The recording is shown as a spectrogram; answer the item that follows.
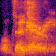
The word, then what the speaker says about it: Wilkes-Barre: in the AHL, or Wilkes-Barre, as it's apparently pronounced like that.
